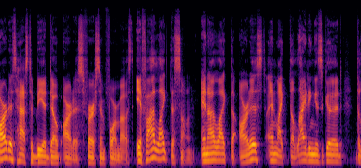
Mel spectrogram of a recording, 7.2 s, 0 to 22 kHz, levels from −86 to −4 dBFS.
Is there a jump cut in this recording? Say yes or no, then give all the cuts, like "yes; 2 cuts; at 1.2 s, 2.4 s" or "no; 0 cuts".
yes; 2 cuts; at 2.6 s, 5.3 s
